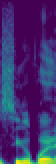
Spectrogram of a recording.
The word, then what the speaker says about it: Singapore: What is the most neutral Singaporean accent that you can make? Like, the most neutral. Your Honor? No, not Your Honor. Senator, I'm a Singaporean. You know what is the most neutral Singaporean accent?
